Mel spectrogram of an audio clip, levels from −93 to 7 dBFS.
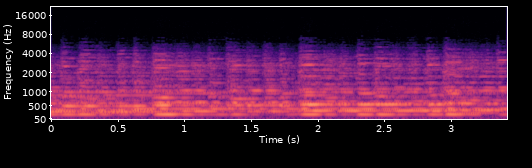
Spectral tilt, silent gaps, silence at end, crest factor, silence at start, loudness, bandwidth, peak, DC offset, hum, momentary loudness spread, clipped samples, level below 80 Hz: -8 dB/octave; none; 0 s; 16 dB; 0 s; -23 LUFS; 6 kHz; -8 dBFS; under 0.1%; none; 5 LU; under 0.1%; -54 dBFS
